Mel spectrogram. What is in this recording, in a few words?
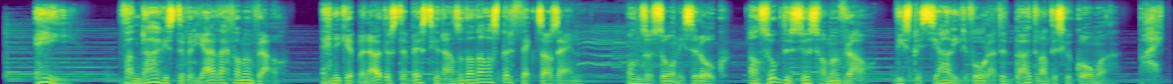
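Flemish, male, corporate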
